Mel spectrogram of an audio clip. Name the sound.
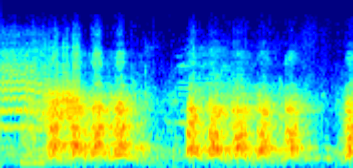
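dog barking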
